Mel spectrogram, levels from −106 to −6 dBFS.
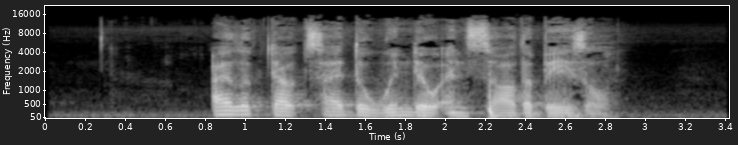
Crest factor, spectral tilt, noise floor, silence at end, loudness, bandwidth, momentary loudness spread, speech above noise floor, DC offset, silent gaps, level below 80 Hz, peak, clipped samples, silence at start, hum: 22 dB; -3 dB/octave; -64 dBFS; 0.6 s; -24 LUFS; 15.5 kHz; 6 LU; 39 dB; under 0.1%; none; -54 dBFS; -6 dBFS; under 0.1%; 0.85 s; none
